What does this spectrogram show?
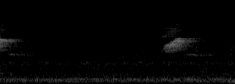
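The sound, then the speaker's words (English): Two short, high bird chirps, one at the start and another a moment later, sounding faint over a low steady hum, with no talking. “Somebody's tweeting.”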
